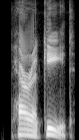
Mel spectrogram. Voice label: "parakeet", American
